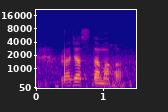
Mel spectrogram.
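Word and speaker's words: রজস্তমঃ: তেষাম নিষ্ঠা তুকা কৃষ্ণা সত্ত্ব তয় তয় নিচে বফলা আছে সেজন্য সত্ত্বা মাহু রজস্তমহা, বিসর্গ থাকায় হ উচ্চারিত হয়েছে, রজস্তমহা।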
